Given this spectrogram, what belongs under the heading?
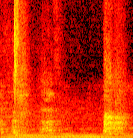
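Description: A police dog gives a couple of sharp barks, one near the start and another later, over a steady background hum with voices.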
